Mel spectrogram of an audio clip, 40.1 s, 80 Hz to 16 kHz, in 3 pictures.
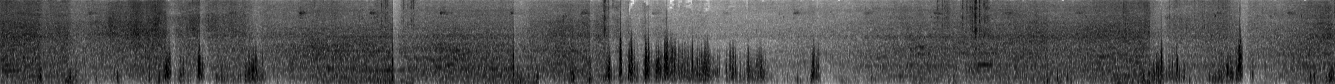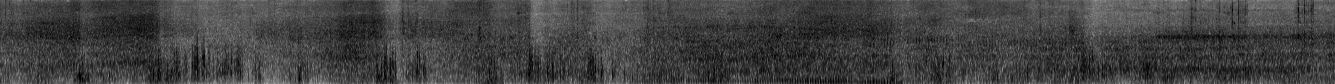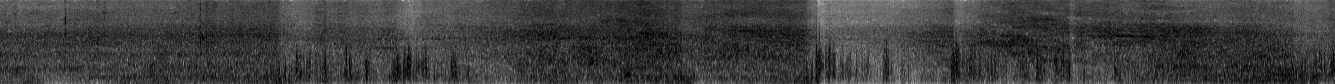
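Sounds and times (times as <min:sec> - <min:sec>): engine rushing noise: 0:00.0 - 0:40.0
wind buffeting microphone: 0:00.0 - 0:40.0
pitched engine hum: 0:16.7 - 0:35.0, 0:36.2 - 0:40.0.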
